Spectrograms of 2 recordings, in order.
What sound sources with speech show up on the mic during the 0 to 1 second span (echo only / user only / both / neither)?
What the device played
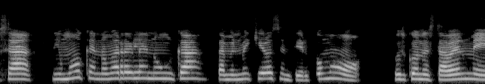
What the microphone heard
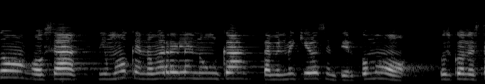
echo only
